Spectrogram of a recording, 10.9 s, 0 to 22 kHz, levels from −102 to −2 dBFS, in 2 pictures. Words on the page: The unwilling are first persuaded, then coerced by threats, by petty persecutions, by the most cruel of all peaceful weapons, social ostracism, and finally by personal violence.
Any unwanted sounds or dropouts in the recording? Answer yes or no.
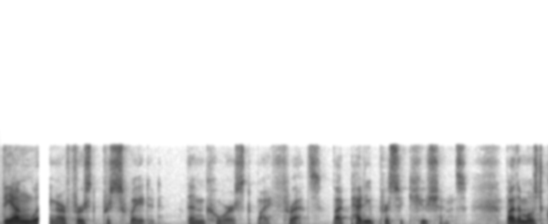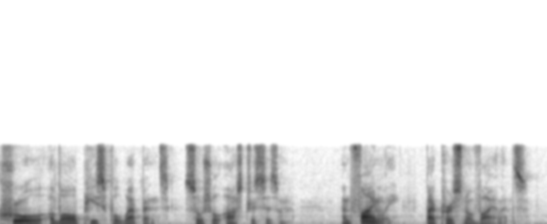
yes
